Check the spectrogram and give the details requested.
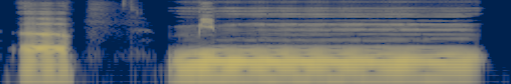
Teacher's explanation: Bila kita sebut mim yang panjang mim bibir atas dan bawah terpaksa ditutup rapat sepenuhnya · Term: huruf mim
